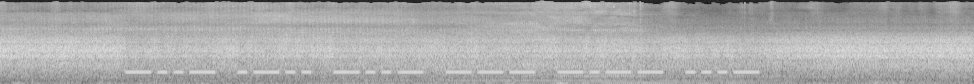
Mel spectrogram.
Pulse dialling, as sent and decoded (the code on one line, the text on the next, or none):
none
